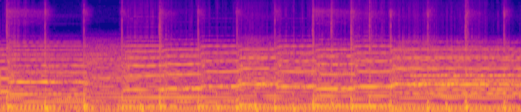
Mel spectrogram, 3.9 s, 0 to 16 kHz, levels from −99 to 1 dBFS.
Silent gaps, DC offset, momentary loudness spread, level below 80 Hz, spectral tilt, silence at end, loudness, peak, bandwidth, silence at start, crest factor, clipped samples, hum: none; 0.2%; 3 LU; -32 dBFS; -6.5 dB/octave; 0 s; -23 LUFS; -8 dBFS; 16 kHz; 0 s; 14 dB; under 0.1%; none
